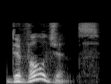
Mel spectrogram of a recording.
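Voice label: "divulgence", British English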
